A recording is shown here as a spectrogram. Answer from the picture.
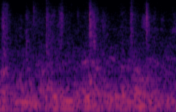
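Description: Crowd chatter: several people talking over one another at once.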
